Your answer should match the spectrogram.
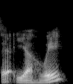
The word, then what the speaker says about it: Yahweh: Dari huruf-huruf ini menjadi untuk Arab seperti ini, untuk Latin seperti ini, bahasa Indonesia bacanya jadi Yahweh, tapi kalau bahasa Inggris, bacanya juga tetap mirip Yahweh, ya.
